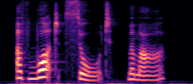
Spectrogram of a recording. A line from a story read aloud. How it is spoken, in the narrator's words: said Cynthia sharply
